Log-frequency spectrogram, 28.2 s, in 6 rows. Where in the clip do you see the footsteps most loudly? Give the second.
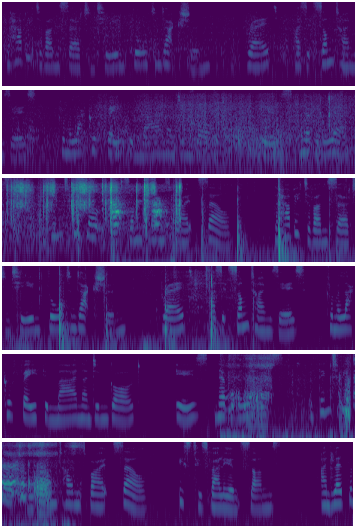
15 s.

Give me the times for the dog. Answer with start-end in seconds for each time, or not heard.
10.8-11.8, 21.7-24.6.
